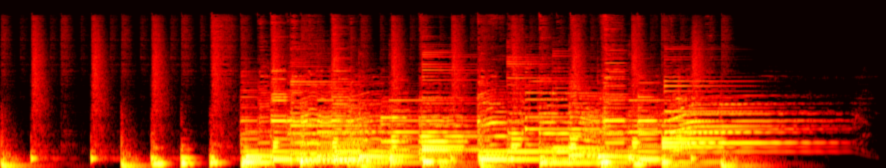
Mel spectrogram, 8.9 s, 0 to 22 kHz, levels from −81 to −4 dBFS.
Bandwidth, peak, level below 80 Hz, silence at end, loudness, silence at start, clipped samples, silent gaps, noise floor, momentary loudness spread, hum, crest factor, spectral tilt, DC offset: 16.5 kHz; 0 dBFS; -30 dBFS; 0.65 s; -17 LUFS; 0 s; under 0.1%; none; -54 dBFS; 17 LU; none; 18 dB; -7 dB/octave; under 0.1%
